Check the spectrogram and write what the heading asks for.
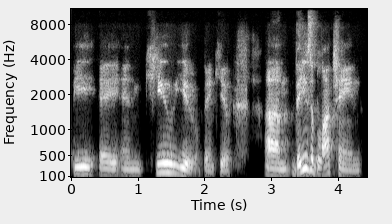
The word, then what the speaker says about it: BanQu: doing some really interesting stuff, and it's called BanQ, which is spelled BANQU, BanQ.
